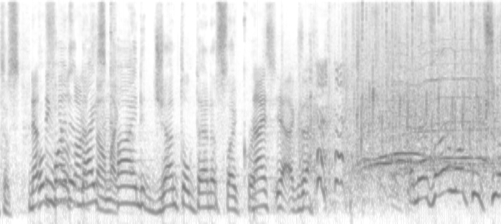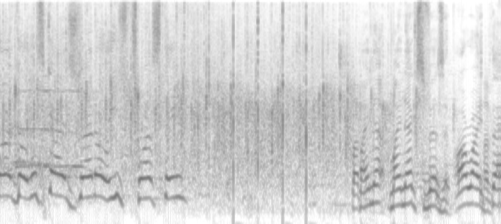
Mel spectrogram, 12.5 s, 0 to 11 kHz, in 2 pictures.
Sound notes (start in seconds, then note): 3.9 laughs; 5.0 audience cheering and clapping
